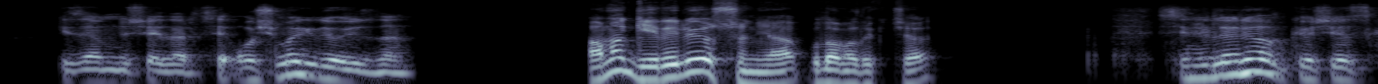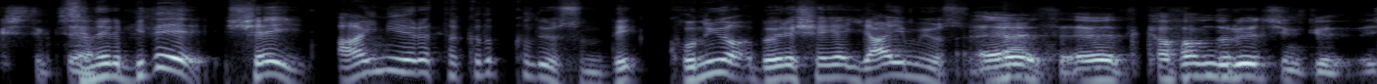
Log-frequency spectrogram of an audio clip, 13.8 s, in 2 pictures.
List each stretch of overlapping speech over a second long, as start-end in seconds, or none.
none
